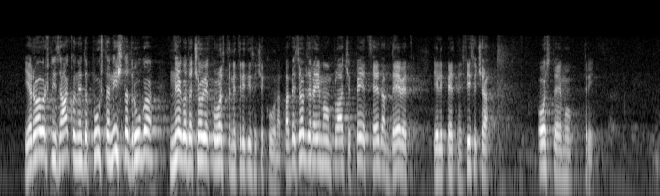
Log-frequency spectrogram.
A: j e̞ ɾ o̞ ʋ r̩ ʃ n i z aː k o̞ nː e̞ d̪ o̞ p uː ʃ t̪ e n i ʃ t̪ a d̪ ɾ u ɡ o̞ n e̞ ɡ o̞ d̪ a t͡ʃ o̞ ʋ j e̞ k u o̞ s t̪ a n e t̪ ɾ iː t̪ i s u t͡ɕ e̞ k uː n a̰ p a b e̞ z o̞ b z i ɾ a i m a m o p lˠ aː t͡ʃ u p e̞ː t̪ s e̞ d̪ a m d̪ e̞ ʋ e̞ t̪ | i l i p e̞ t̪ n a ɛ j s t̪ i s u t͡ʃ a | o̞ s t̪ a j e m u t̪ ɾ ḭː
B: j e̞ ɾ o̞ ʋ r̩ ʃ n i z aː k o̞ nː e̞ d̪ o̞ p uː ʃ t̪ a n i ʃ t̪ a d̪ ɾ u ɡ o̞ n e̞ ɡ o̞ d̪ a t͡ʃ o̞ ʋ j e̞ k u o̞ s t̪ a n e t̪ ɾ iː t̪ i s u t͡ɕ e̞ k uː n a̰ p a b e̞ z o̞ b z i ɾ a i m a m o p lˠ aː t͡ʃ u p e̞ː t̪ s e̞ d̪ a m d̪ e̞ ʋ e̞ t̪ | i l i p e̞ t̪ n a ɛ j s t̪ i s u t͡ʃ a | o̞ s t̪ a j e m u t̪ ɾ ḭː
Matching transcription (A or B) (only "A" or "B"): B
